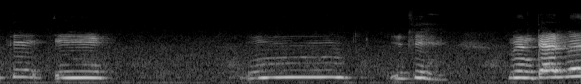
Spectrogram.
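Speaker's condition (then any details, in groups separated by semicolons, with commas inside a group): Cerebral palsy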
